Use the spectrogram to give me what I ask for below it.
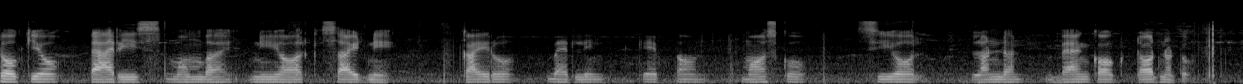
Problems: none marked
